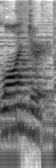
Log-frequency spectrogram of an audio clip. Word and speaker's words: wander: 那这里是 wander around，我这里是打错的。 Wander W-A-N-D-E-R 是对的，短信中我打成 W-O-N。 W-O-N 不仅读音不一样，这个意思也不一样，要注意一下哈。 W-A-N-D-E-R 读成 wander， W-O-N-D-E-R 这个读成 wonder，表示什么？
